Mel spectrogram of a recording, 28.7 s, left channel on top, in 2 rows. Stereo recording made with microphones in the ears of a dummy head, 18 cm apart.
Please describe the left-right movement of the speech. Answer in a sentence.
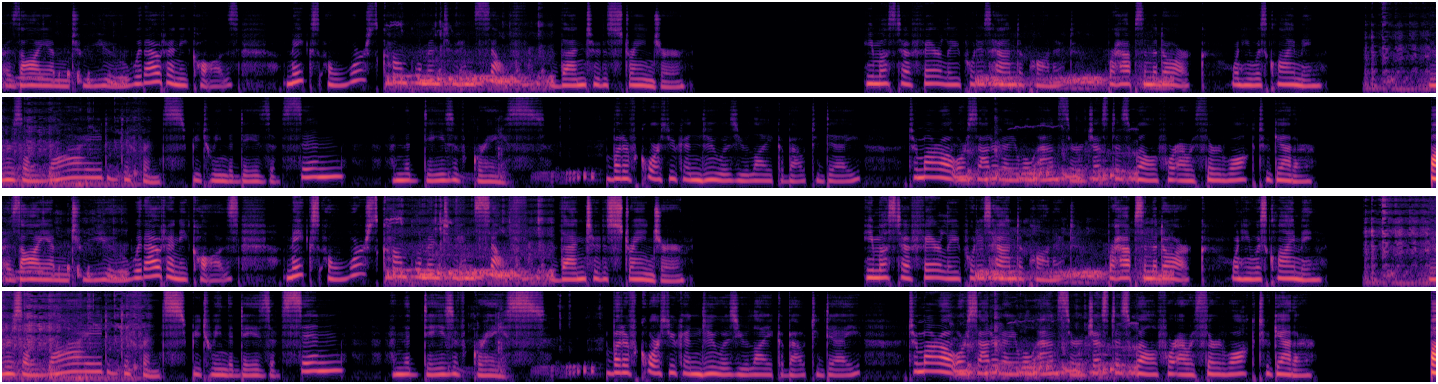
You can hear the speech stay put.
